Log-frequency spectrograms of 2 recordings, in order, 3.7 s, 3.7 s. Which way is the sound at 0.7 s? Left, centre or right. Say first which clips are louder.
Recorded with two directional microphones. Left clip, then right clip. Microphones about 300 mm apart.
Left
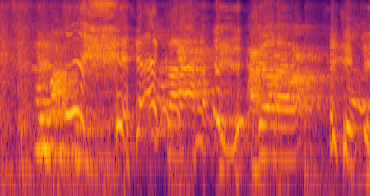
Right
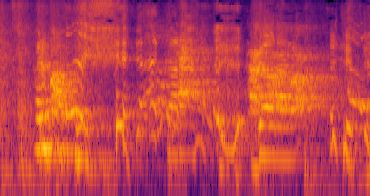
Left 5 dB; centre.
